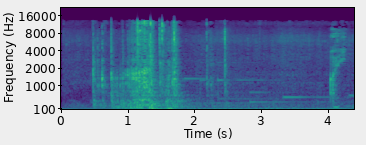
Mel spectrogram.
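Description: A microwave oven's door being unlatched and swung open: a few sharp clicks, then a loud clatter, over a steady low hum. Soft background music with a few sustained notes follows.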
